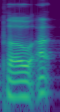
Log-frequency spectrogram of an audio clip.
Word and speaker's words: Poe: to give Julia a follow at by Julia po it's it's pronounced po correct yes yeah just want to make sure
